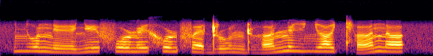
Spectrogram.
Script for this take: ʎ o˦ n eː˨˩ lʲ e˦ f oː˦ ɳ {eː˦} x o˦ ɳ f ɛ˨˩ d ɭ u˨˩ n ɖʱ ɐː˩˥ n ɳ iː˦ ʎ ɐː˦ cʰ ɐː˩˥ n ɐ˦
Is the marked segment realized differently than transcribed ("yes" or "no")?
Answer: yes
